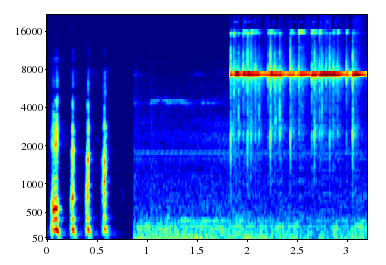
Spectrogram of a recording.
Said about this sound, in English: I hear bells. I'm not getting the long harmonic, like the sustain, the lasting, the sustain. But I can hear the full bell. Yeah. It doesn't have a lot of sustain. No, it doesn't. It doesn't have a ton of sustain. It's not a really resonant bell.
